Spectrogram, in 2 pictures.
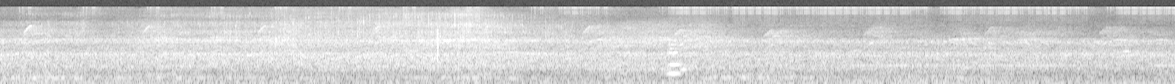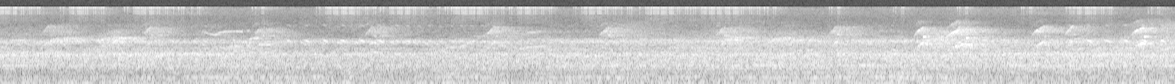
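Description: Outdoor ambience: a steady low background rumble, with a small bird giving short high chirps, about two a second, from about four seconds in and more densely near the end.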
